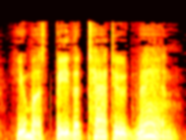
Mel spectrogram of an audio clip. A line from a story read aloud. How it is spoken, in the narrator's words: cried Will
